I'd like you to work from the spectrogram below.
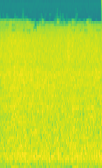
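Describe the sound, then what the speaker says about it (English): Ocean waves breaking at a reef, a loud, dense, continuous roar of surf with wind buffeting the microphone, close and steady with no voices. "This is pretty close to the waves that we would surf, actually."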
